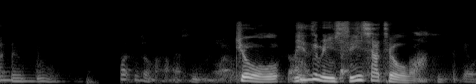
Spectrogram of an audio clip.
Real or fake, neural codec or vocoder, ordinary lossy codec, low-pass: fake; codec, 16 kHz, 1 kbps, FreqCodec, larger model; none; none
